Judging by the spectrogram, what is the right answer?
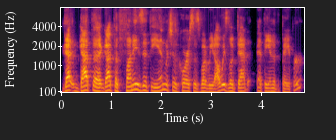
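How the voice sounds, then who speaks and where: A man with a mid-pitched voice co-hosts a live show. He chats casually, with wordy and courtly phrasing. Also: brisk, husky. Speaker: radio stream co-host.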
